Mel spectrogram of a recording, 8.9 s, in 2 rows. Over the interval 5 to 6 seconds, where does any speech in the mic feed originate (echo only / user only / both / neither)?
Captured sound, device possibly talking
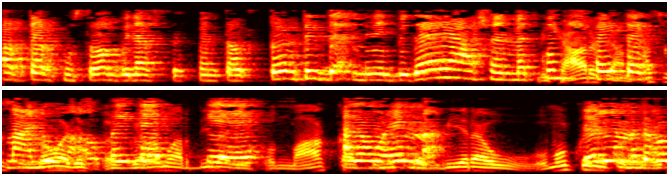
both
